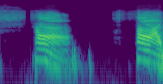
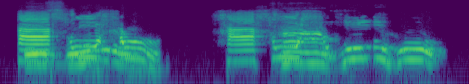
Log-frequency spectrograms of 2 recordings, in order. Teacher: rongga tenggorokannya ditekan disempitkan Pak jadi tipis suaranya tipis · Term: ha tipis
